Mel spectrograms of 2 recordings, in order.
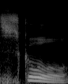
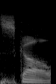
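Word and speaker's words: Skoal: look like chewing tobacco so you mean school like school it sounded like you said skull I did okay that's not how you pronounce it I think it's well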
